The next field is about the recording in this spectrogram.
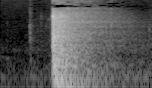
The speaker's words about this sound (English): how many times must I tell you not to bang the door?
